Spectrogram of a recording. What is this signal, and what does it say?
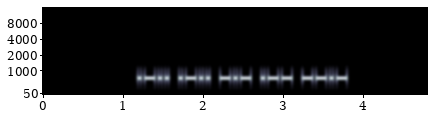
Morse code, heard as a keyed tone, about 29 wpm, 700 Hz. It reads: LLKWQ
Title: Code Groups - 5 Letter:Numbers - 28wpm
